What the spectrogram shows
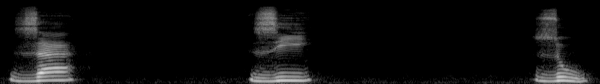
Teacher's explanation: «Зай» произносят, дотрагивая с кончиком языка верхней и нижних резцов. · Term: буква «зай»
